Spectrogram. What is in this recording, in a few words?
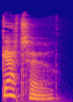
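"gateau", British English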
